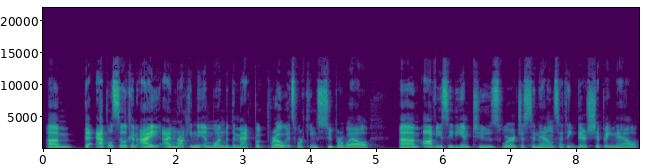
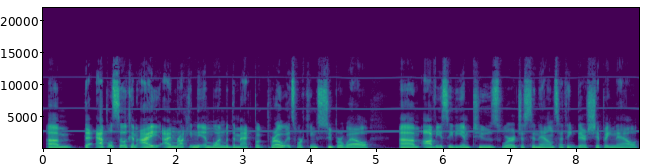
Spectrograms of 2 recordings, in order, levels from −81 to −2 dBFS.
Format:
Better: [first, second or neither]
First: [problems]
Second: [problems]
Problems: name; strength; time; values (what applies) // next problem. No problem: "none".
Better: first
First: none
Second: high-pitched whine; faint; throughout; 2.5 kHz, 25 dB below the speech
